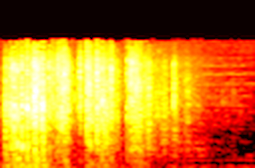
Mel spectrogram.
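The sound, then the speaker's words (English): Wooden fruit boxes being broken to make a sound effect for the Mr. District Attorney show, a loud burst of splintering cracks and crunches lasting about a second and a half before trailing off into quiet. “It was made up originally of some fruit boxes being broken, like this.”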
